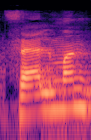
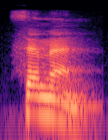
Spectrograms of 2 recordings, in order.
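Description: First: सैलमन with the L sounded; wrong pronunciation. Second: सेमन with silent L, "SEM-un"; correct pronunciation. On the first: Teacher showing learners the mistake, सैलमन with sounded L. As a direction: say सैलमन as SAL-mun, L heard. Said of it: "कुछ हजरात सैलमन बोलते हैं". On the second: Teacher modelling for learners, सेमन without the L. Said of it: "इसका सही pronunciation है". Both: Shown as a demonstration.

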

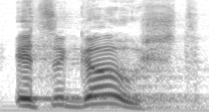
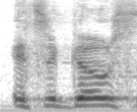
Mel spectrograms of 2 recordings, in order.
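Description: First: Loud, higher mock-terrified shout; sudden alarmed outburst; frightened cry. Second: Loud, higher frightened shout, lightly acted; hammed-up scared disciples; cried out in fear. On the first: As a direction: call it out like scared fishermen. Disciples' cry in story. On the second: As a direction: cry it out in fear. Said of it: "and cried out in fear".

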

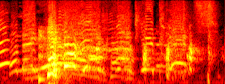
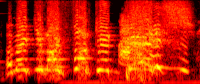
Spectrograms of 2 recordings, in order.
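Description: First: Louder yell breaking into laughter; laughing shout. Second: Slow gloating yell; triumphant shout. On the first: Trash talk, laughing. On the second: Trash talk after kill. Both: Real, not acted.

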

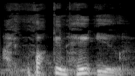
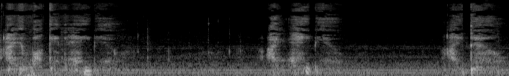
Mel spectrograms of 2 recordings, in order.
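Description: First: Said in the usual way. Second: Whispered I fucking hate you, unvoiced. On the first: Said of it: "spoken take after whisper". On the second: Shown as a demonstration. Speaker whispering the insult to camera, hushed. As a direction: hiss out hate softly in a whisper. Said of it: "whispered then spoken take".

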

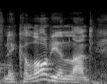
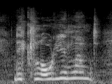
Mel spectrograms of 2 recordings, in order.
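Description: First: Said in the usual way. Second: Nickelodeon Land in a hammed-up, higher Scouse accent; bad Liverpool Scouse impression. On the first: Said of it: "as I like to pronounce it". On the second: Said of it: "in that terrible Scouse accent".

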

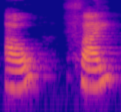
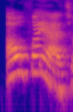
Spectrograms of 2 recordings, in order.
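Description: First: "Alfaiate" as al, fai, a, te; short break after each syllable of "Alfaiate". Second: Said in the usual way. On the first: Shown as a demonstration. ("Alfaiate" dito sílaba por sílaba) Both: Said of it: "separa as sílabas".

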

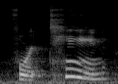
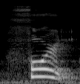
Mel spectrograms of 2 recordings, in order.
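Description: First: Put-on FOURTEEN with the accent on TEEN; four-TEEN, second syllable emphasized in FOURTEEN; stress on final syllable. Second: FORTY with FOR high and loud; FOR-dy, quick light ending on FORTY; stress on first syllable. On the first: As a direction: stretch the end of FOURTEEN. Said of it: "enfatizar as sílabas no final". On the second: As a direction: punch the start of FORTY. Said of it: "enfatizar as sílabas no começo". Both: Shown as a demonstration.

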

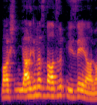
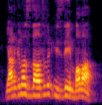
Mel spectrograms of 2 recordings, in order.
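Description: First: Said in the usual way. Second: Slow, louder declaration of judgment; hammed-up slow boast of power; slow showman boast. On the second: Shown as a demonstration. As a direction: drag it out like a big announcement.

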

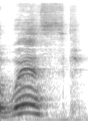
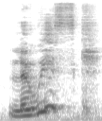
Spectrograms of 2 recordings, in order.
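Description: First: Said in the usual way. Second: "le whisk" in a French accent; English "whisk" turned French. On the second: Shown as a demonstration. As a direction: say "le whisk" as a French speaker would. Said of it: "you just use the English word with a French accent".

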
